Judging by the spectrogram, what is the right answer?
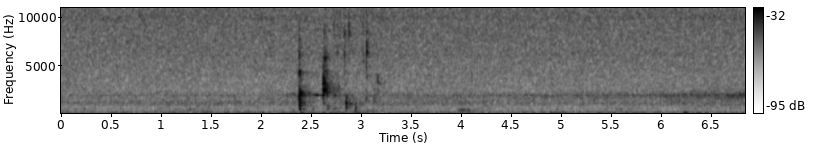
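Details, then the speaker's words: Replacement Apple MacBook Pro M4 Max running heavy Lightroom preview processing of thousands of images: near silence, only room hum and faint clicks; fans never kicked in, unlike the faulty, noisy earlier unit. "Now, when you compare this to the previous one, it's night and day. I couldn't get the fans to kick in."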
